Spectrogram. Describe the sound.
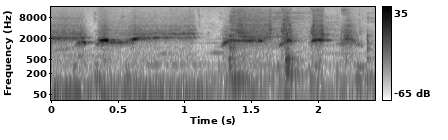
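Someone whistles a short, bouncy melody imitating a phone ringtone, with quick high notes in two bursts separated by a brief pause. No one speaks.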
